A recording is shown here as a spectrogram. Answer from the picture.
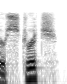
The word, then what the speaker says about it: Stritch: Stritch rhymes with itch.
